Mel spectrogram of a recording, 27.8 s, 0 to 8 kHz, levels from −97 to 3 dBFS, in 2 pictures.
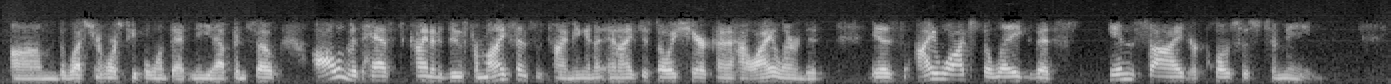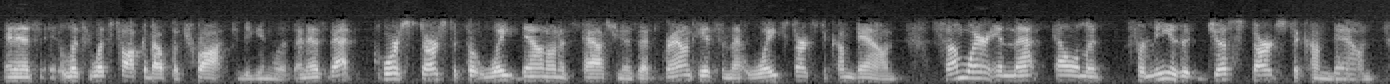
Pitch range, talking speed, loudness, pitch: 115-155 Hz, 205 wpm, -19 LUFS, 130 Hz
